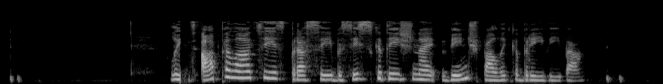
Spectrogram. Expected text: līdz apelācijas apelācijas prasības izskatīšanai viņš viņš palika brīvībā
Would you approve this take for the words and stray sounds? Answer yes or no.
no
